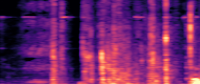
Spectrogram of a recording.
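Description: A few faint, scattered clicks and light knocks of small objects being handled, most likely as the crushed peanut butter cookie is brought out.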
